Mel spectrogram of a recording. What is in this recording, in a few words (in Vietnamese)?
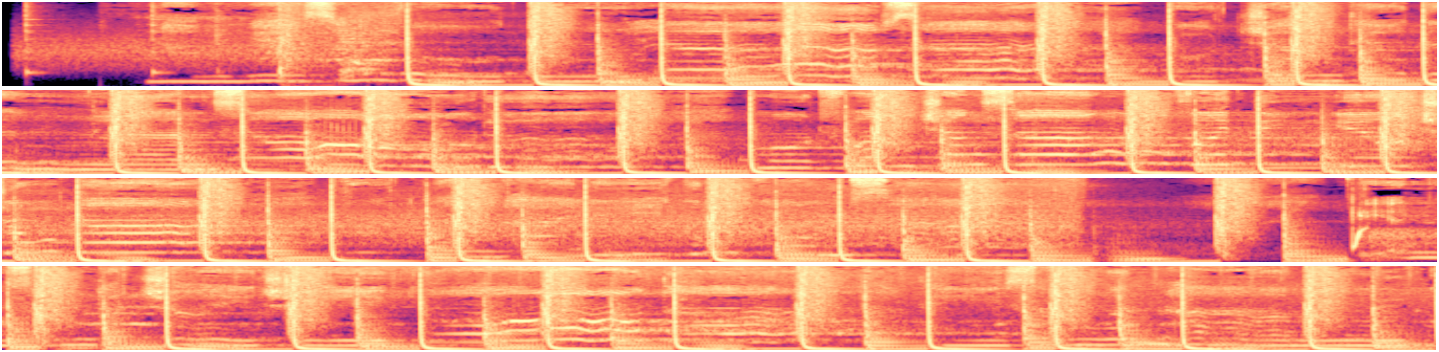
remix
